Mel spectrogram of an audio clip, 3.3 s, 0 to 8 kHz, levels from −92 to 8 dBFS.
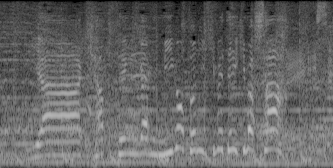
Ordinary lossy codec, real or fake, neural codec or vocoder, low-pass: none; real; none; none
